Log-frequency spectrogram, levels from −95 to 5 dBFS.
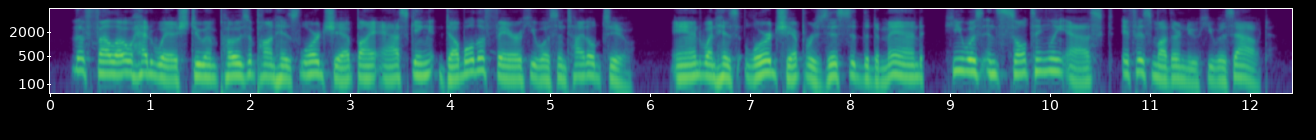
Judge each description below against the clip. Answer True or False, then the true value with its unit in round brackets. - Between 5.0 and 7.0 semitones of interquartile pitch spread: False (4.3 semitones)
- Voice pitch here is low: False (155 Hz)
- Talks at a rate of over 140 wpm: True (175 wpm)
